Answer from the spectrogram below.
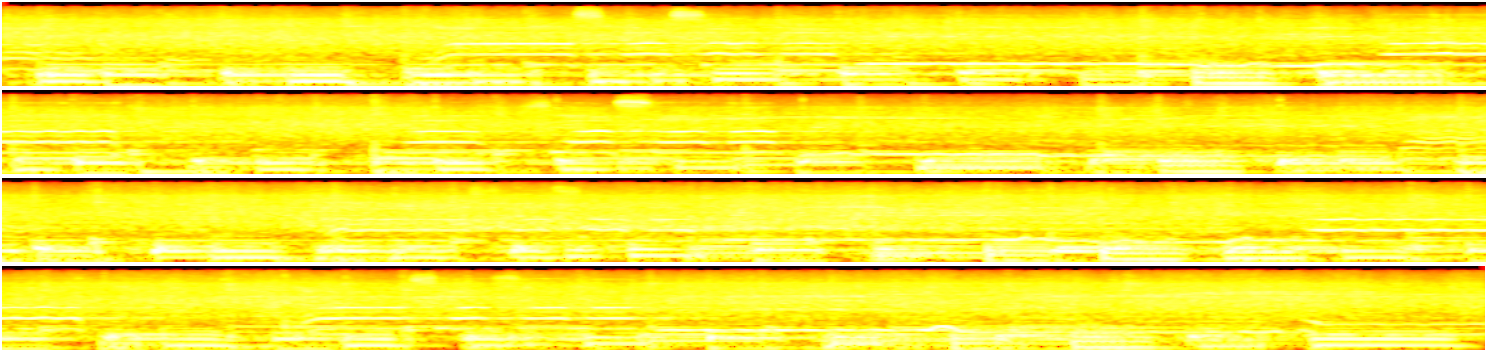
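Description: A large audience claps steadily in a dense, unbroken wash of applause that holds an even loudness for about half a minute, with faint musical tones lingering underneath.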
